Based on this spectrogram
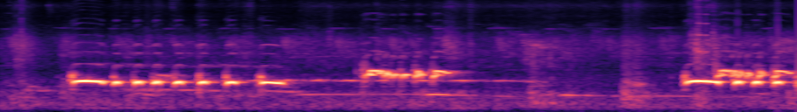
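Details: Zebra dove of local wild stock in constant song, offered to spur quiet doves: a string of quick pulsing coos, a long flat note under a higher trill, then a fresh burst of clipped coos with soft wingbeat-like rustles.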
